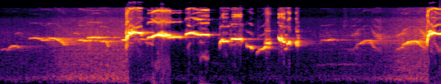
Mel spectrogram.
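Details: Oriental magpie-robin (kacer) song meant for training songbirds: a rising sweeping whistle, then loud bursts of shrill whistled notes and quick twittering, a quieter pause, and a final sharp upward whistle.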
